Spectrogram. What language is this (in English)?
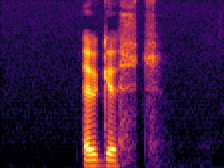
Norwegian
